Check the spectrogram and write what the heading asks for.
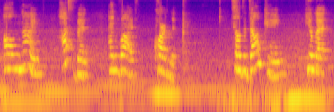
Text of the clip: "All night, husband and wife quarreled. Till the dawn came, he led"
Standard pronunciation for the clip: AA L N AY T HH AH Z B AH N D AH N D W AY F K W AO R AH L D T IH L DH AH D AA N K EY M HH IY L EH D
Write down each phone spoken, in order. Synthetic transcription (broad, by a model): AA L N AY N HH AH Z B AH N D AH N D W AY F K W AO R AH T T IH L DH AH D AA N K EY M HH IY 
